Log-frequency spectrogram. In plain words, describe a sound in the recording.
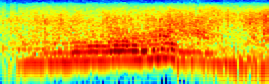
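Water sprays loudly from the car's tyres through a puddle.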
